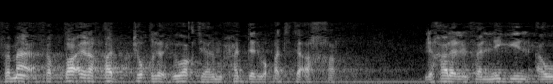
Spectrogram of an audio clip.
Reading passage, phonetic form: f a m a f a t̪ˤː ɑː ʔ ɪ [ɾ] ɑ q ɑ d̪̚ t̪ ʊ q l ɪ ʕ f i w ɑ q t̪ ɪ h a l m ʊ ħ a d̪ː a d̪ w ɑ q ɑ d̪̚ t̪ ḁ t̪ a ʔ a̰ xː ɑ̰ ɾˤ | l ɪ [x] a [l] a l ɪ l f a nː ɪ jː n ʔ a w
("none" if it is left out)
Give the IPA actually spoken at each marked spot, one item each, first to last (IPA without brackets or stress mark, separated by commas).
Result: ɾ, x, l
